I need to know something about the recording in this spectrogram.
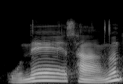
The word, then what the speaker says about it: お姉さん: 그러니까 이때는 오네상은 언니라는 뜻의 단어예요. お姉さん、 그래서 오네상이라고 적혀 있는데 네를 두 박자로 끌어주고 그다음에 상을 발음해 주죠.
